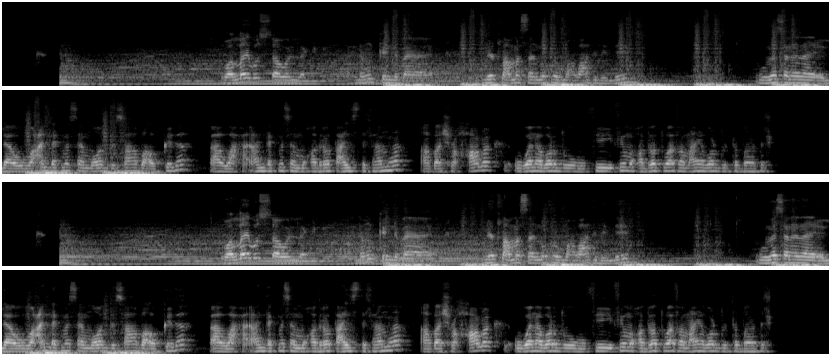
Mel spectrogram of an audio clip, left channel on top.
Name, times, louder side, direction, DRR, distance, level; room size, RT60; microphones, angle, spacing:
Drum, 0.6-9.9, right 4 dB, 70° right, 0.6 m, -37 dB
voice 1, 2.2-3.1 3.5-4.4 4.8-6.4 7.5-16.0, right 3 dB, 20° right, 0.5 m, -26 dB
sound 1, 3.8-9.9, equal, 50° left, 0.9 m, -22 dB
2.7 x 2.1 x 3.5 m
head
